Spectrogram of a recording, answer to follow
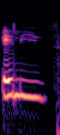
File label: "Elise", French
